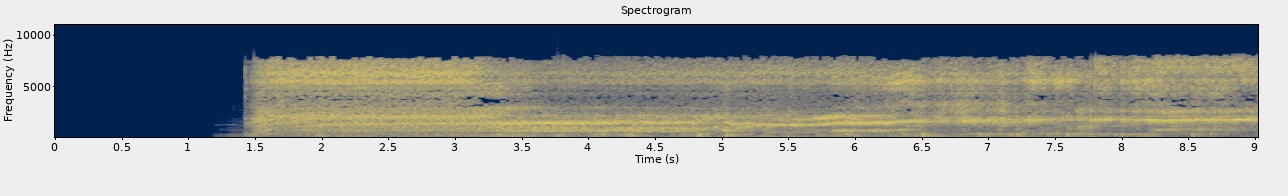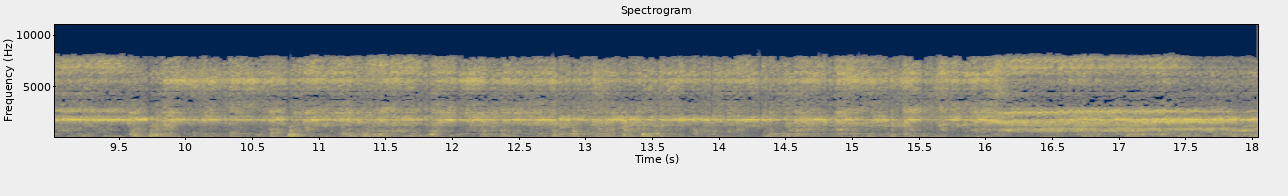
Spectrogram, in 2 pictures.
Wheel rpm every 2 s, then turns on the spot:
10, 140, 160, 210, 230, 230, 230, 240, 220.
none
